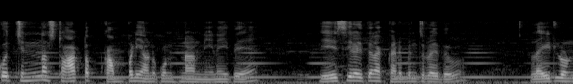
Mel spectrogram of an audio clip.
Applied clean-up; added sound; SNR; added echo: none; Wind instrument, woodwind instrument; 13 dB; none.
